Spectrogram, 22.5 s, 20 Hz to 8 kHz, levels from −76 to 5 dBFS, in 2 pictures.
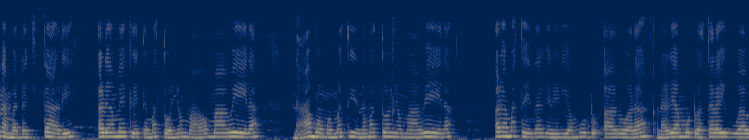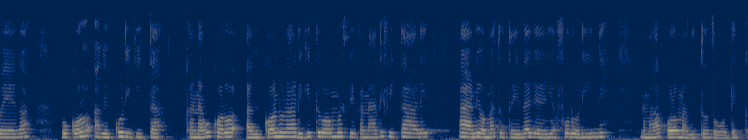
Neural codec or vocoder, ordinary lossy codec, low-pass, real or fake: none; none; 7.2 kHz; real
